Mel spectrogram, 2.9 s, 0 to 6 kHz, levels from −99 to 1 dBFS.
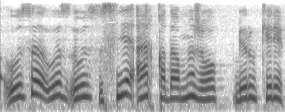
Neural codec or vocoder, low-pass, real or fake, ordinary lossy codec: none; 5.4 kHz; real; none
